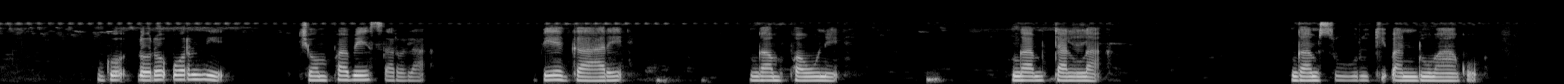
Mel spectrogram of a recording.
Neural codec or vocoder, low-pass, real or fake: none; 7.2 kHz; real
